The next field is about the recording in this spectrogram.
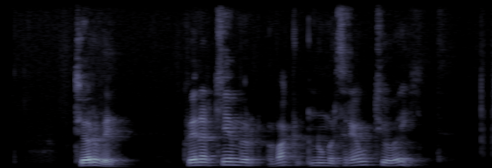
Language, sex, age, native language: Icelandic, male, 40-49, Icelandic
